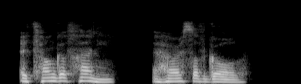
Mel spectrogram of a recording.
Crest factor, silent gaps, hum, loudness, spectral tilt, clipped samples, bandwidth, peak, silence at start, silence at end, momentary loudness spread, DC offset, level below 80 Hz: 16 dB; none; none; -18 LUFS; -8 dB/octave; under 0.1%; 7.6 kHz; -2 dBFS; 0.2 s; 0.55 s; 9 LU; under 0.1%; -54 dBFS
